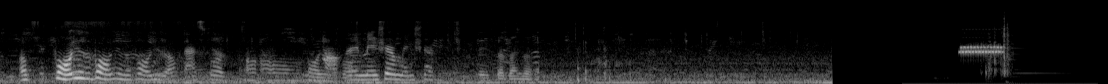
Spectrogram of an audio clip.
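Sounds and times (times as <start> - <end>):
speech: 0.2 - 5.8
telephone ringing: 9.6 - 10.3.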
